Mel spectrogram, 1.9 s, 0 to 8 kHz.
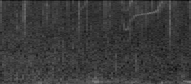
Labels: {"label": "biophony, dolphin", "recorder": "SoundTrap 500"}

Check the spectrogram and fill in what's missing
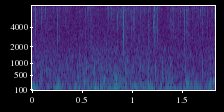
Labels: {"label": "biophony, rattle", "recorder": "SoundTrap 500"}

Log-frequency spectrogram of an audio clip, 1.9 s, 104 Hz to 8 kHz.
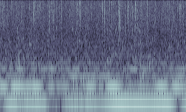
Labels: {"label": "biophony, midshipman", "recorder": "SoundTrap 500"}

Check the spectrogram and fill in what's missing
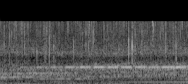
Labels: {"label": "anthrophony, boat engine", "recorder": "SoundTrap 300"}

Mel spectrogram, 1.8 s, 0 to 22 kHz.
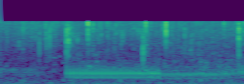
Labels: {"label": "biophony, croak", "recorder": "SoundTrap 500"}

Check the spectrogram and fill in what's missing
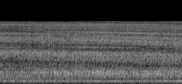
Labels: {"label": "anthrophony, boat engine", "recorder": "SoundTrap 300"}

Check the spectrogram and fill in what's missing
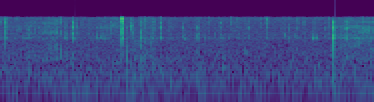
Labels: {"label": "ambient", "recorder": "HydroMoth"}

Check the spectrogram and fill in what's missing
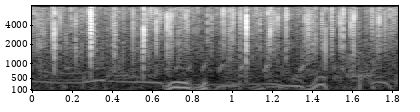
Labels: {"label": "biophony, cascading saw", "recorder": "SoundTrap 600 or HydroMoth"}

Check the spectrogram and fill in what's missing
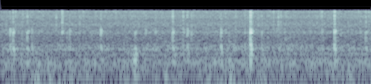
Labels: {"label": "ambient", "recorder": "HydroMoth"}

